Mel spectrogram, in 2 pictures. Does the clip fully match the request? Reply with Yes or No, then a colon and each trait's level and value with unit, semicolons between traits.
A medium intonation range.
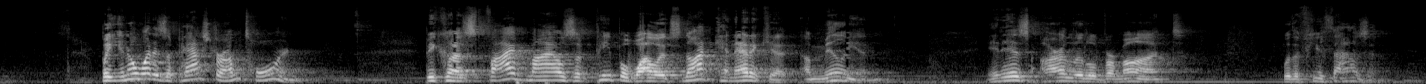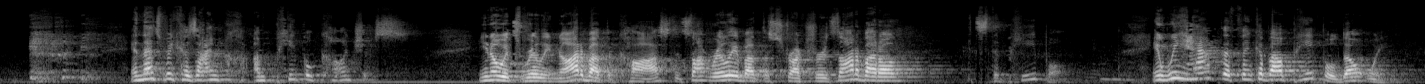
No: wide, 7.9 semitones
